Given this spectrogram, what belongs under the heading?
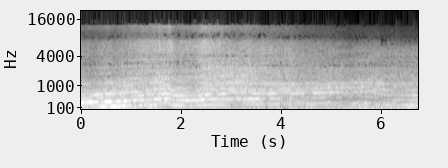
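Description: A loud drag race car engine roars and climbs through gears at Hot Rod Drag Week 2025, rising in pitch as it accelerates hard down the strip, with crowd-level background noise.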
